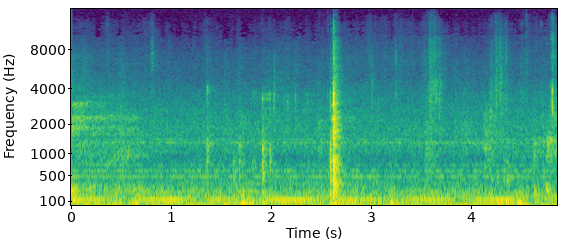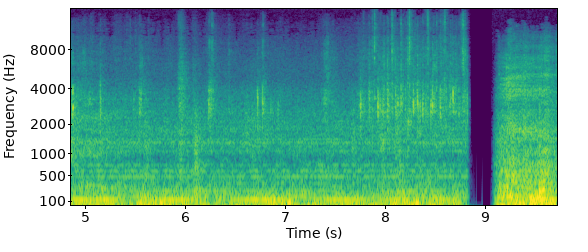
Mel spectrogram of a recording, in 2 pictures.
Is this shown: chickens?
no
